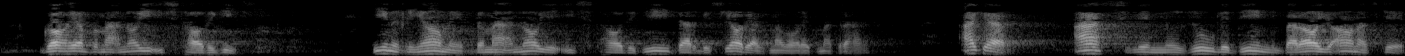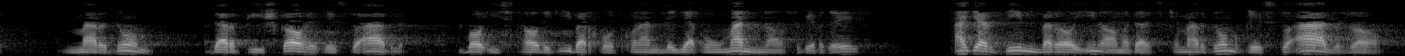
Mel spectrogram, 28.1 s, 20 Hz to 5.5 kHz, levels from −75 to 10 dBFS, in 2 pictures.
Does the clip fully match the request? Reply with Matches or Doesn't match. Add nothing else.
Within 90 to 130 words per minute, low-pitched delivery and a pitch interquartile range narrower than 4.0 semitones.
Matches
